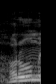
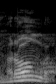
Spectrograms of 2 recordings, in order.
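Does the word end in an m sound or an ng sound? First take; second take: m sound; ng sound. First: The word ends with a closed m sound. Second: The word ends with a nasal ng sound. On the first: The speaker calls it wrong. "हरोम नहीं है" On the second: The speaker calls it right. "अंग की बिंदी है"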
